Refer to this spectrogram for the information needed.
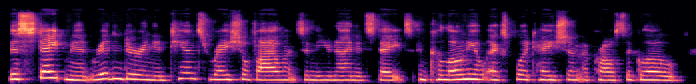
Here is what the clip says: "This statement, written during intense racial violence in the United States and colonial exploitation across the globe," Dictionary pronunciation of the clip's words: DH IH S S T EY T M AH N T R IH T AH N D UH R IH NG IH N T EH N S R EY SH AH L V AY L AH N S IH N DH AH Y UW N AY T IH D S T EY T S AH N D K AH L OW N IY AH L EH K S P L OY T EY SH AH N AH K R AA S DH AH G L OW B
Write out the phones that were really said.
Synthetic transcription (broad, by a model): DH IH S S T EY T M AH N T R IH T N D UH R IH NG IH N T EH N S R EY SH L V AY L AH N S IH N DH AH Y UW N AY T IH D S T EY T S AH N K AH L OW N IY L EH K S P L OY T EY SH AH N AH K R AA S DH AH G L OW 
